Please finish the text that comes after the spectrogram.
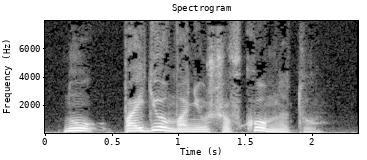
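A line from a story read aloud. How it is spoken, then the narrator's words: Plain. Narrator (Russian): сказал он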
